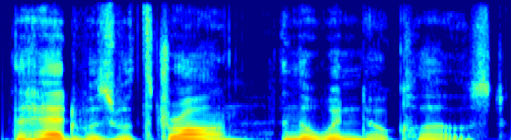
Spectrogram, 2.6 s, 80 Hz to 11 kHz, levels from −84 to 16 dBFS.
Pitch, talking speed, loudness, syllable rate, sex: 105 Hz, 190 wpm, -18 LUFS, 4.8 syllables/s, male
